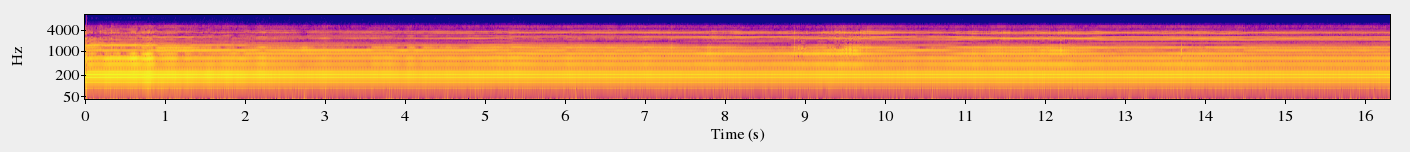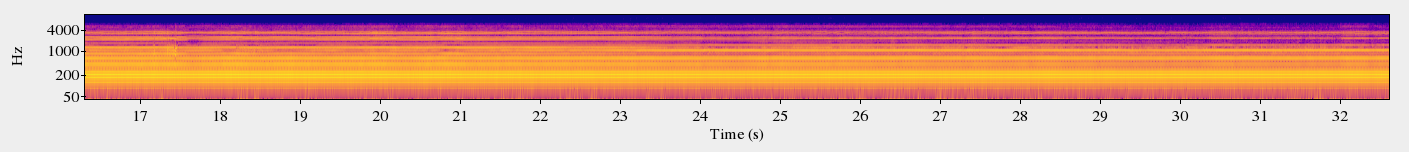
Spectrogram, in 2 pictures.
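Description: A man's voice holding one long sung note at a steady pitch, starting at once and kept going without a breath, slowly getting a little quieter: an attempt at holding a single note as long as possible.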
